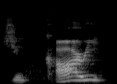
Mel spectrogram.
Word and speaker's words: Ja'Cory: But Ja'Cory is a guy, or it, you know, actually somebody corrected me. It's Ja'Cory.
